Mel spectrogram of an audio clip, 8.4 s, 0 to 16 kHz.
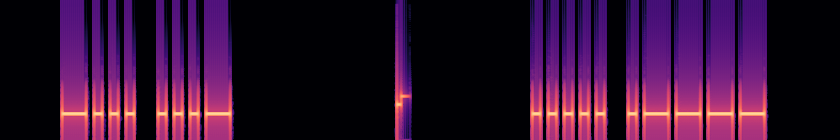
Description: Morse code, heard as a keyed tone, about 15 wpm, 700 Hz. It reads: BV 51
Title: Two Challenging Letter-Number Combinations 15wpm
